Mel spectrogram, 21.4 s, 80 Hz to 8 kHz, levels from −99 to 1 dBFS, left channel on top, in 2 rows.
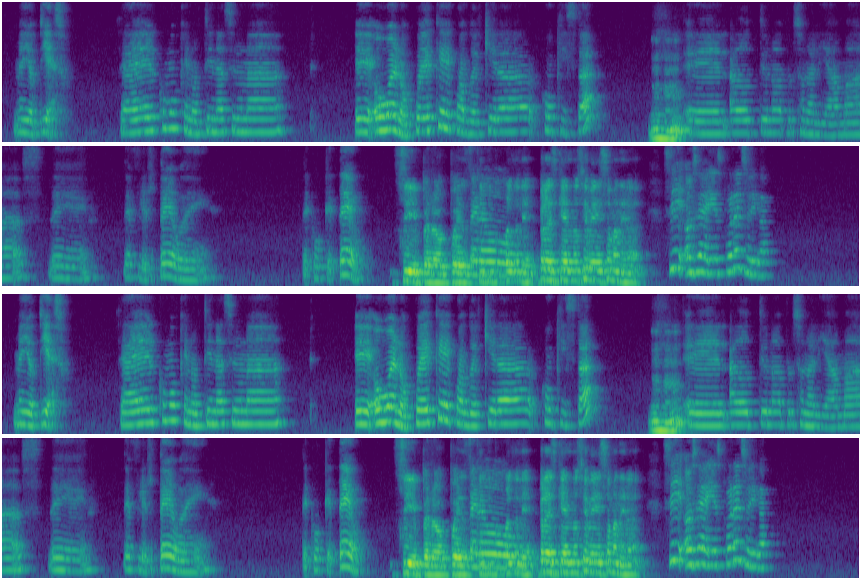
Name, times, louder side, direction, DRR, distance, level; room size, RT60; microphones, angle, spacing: voice 1, 0.2-0.8 1.5-3.5 4.4-7.5 8.5-11.9 12.3-13.3 14.5-15.3 16.6-17.3 19.0-20.3, right 3 dB, 55° right, 2 dB, 0.5 m, -31 dB
voice 2, 8.1-8.5 15.7-16.6 17.0-18.7, right 1 dB, 25° right, 2 dB, 0.8 m, -23 dB
3.0 x 2.5 x 2.9 m, 0.34 s
head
